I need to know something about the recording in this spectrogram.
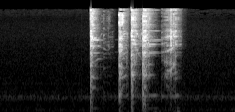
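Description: A quick run of about five sharp, glassy clinks, starting about a second in and over in under a second.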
